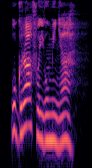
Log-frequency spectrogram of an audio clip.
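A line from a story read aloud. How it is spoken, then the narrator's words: Sighing. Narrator (Russian): вздохнул дворецкий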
